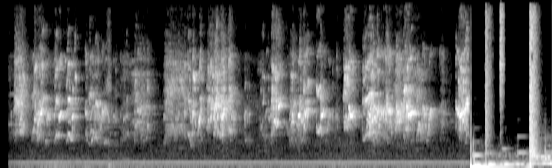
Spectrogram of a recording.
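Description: Cockatiel chicks chirping in quick repeated bouts over a faint steady hum. About seven seconds in, they are cut off by a loud bass hit that opens electronic intro music.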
